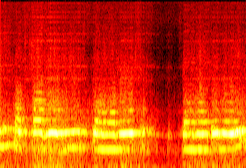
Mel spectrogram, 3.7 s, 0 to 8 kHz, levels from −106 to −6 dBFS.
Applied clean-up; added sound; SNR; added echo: neural separator model SepFormer DNS4.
